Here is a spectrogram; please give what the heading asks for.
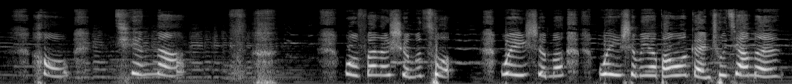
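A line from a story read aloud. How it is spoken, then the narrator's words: Sobbing loudly. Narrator (Chinese): 她一想起父王把她赶出国家时，都会大哭道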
